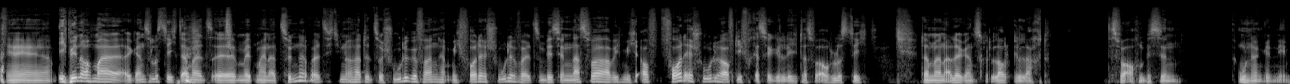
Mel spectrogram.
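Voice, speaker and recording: Talking very fast, a man with a fairly low voice uses lively intonation. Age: 20s. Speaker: trainee motorcycle journalist. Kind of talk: casual chat.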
